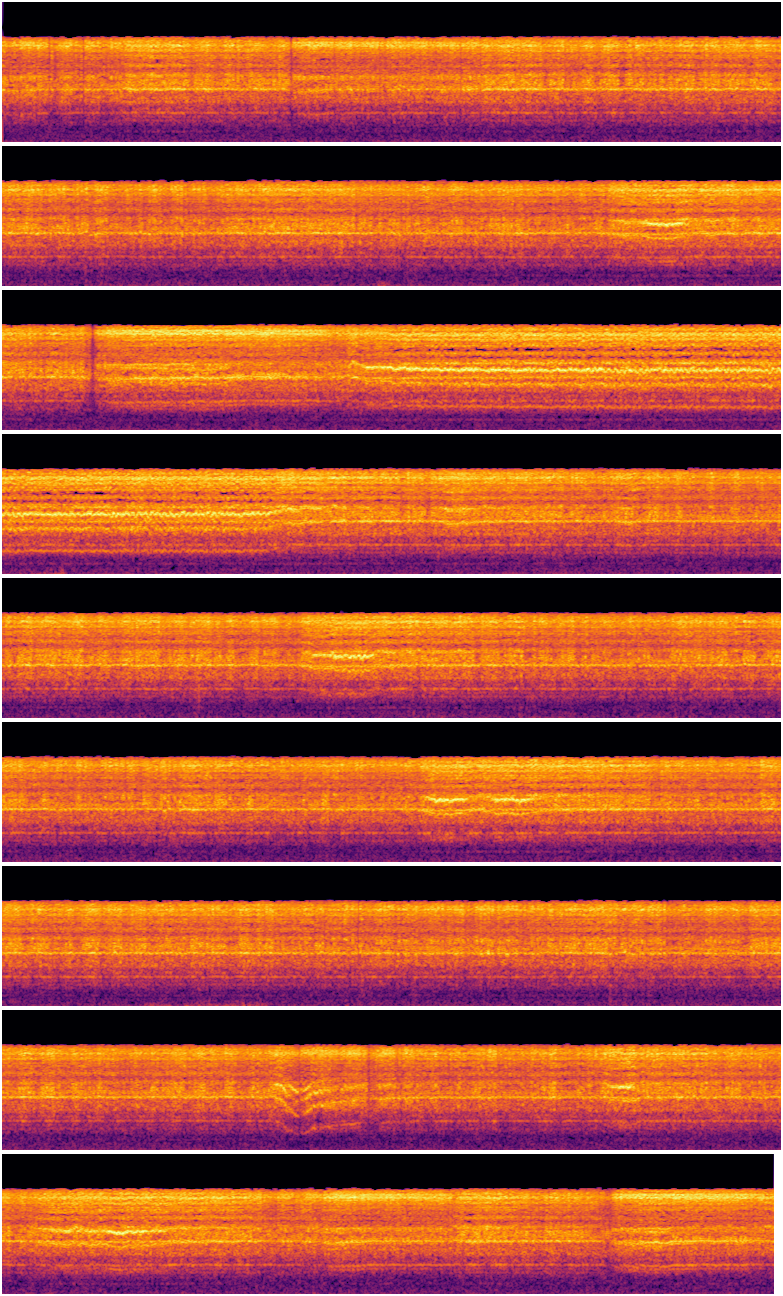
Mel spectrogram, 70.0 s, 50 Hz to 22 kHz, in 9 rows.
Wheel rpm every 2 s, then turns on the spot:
230, 230, 230, 230, 230, 230, 230, 230, 220, 220, 210, 210, 210, 220, 230, 230, 230, 230, 230, 230, 230, 230, 230, 230, 230, 230, 230, 230, 210, 200, 230, 230, 230, 230, 230.
none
